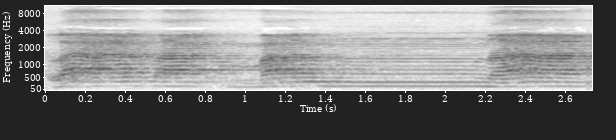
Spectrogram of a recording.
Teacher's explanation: Ya, jadi nggak usah balik lagi, langsung ketika nyaut dengung yang nun tasydid itu bibir langsung dimonyongkan ke depan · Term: praktek yang kedua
